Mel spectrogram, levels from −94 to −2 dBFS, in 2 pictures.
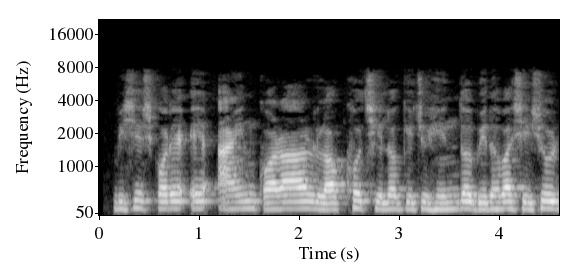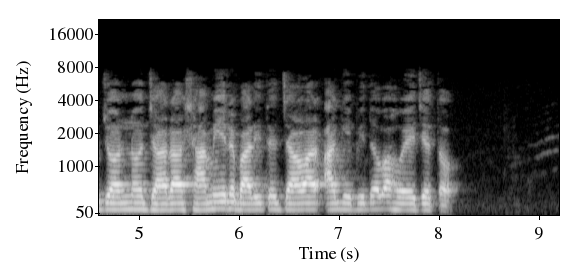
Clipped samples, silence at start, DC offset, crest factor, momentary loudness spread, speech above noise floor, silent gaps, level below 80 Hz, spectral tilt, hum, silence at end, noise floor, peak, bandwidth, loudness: under 0.1%; 0.15 s; under 0.1%; 16 dB; 7 LU; 50 dB; none; -58 dBFS; -7.5 dB/octave; none; 1.05 s; -67 dBFS; -2 dBFS; 7.4 kHz; -17 LUFS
